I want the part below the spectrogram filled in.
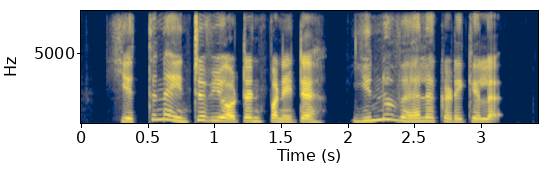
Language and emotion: Tamil, sad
